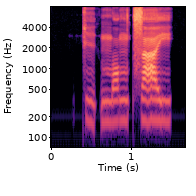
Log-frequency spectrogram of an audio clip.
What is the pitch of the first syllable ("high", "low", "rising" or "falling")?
low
